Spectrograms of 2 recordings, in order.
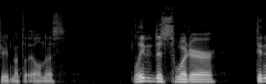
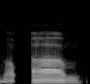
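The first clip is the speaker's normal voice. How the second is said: ordinary delivery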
